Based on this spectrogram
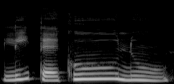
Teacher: لی اور تا ایک ایک حرکہ لمبا، اور کو اور نو یہ ہیں دو دو حرکہ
